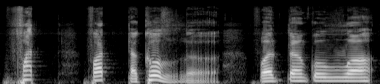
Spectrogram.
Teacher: lafad Allahnya dibaca tebal tebal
